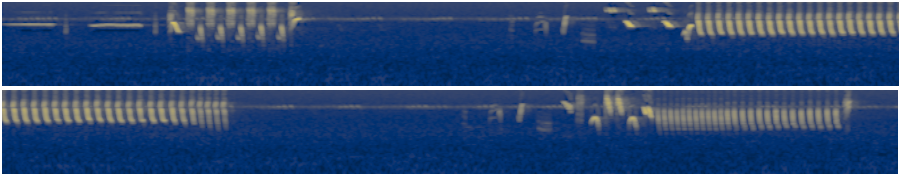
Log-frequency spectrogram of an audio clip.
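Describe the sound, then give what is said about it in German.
A nightingale sings alone in varied phrases: a quick stuttering burst, a long rapid pulsing trill lasting several seconds, thin whistled notes, then another fast rattling phrase, clear. “Im Sommer verbringt er ganze Nächte im Freien, um dem Zirpen der Grillen, dem leisen Rauschen des Windes oder dem Gesang einer Nachtigall zuzuhören.”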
